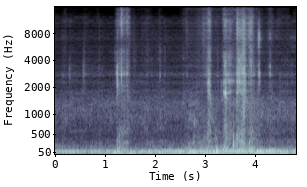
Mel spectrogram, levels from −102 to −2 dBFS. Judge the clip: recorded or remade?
remade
